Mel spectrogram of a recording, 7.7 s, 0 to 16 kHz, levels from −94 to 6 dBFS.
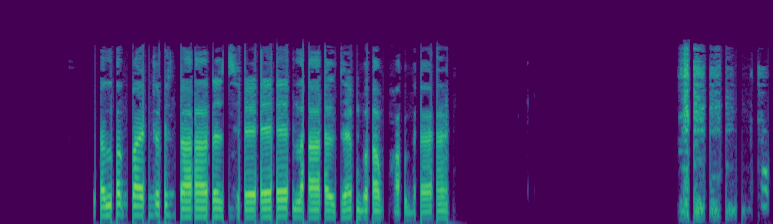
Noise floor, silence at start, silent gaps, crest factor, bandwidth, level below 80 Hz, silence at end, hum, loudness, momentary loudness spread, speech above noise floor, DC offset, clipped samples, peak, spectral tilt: under -90 dBFS; 1 s; 4.67-5.18 s, 5.29-6.77 s; 20 dB; 7.8 kHz; -58 dBFS; 0.05 s; none; -20 LUFS; 11 LU; over 70 dB; under 0.1%; under 0.1%; -4 dBFS; -4.5 dB/octave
